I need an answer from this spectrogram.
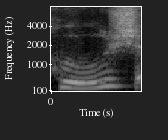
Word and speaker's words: rouge: So I would look at rouge and I think, well, I'm not be teaching the E because that's a silent letter. So it'll be an R, that's different to English. The OU is different. The G before an E is different.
